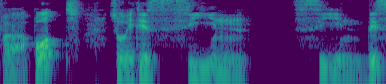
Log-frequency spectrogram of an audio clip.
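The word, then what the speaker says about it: سين: The letter afterwards is sin. And sin is exactly the same as in pronunciation as the S in English. Sin, like S.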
